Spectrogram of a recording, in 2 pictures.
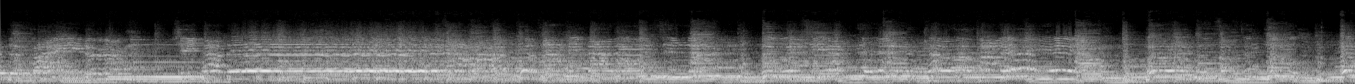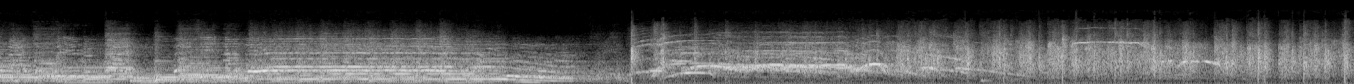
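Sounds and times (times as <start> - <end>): man singing lead vocal: 0.0 - 18.8
acoustic bass guitar: 0.0 - 19.8
electric guitar: 0.0 - 20.2.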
